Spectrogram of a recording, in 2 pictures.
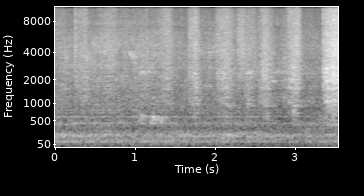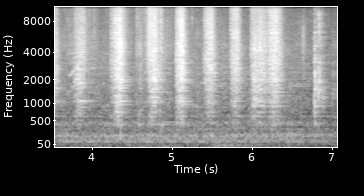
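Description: Paintbrush stroking bitumen waterproofing paint onto a concrete pond floor and wall: soft rubbing at first, then quick scratchy brush strokes, about two a second, from about three seconds in.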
